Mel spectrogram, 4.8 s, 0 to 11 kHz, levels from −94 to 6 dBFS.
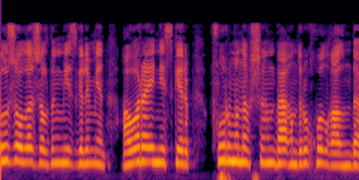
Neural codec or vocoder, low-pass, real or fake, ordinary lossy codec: none; 7.2 kHz; real; MP3, 48 kbps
